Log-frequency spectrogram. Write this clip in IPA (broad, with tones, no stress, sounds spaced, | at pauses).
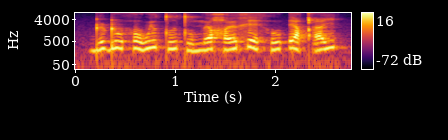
ɖ y˩˧˩ ɖ u˦˨ h o˦˨ w y˦˥ tʷ i˨˦ tʷ ɯ˩ m ø˨˦ χ ø˨˦ x e˦˨ h u˨˦ ʔ e˦˨ qʼ i˨˦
